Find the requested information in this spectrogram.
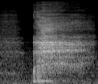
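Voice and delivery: long voiceless huff of breath; exasperated sigh. Shown as a demonstration. Man ignored by the girl, exasperated sigh. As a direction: sigh heavily, fed up at being ignored. Demonstrating the exasperated last line.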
